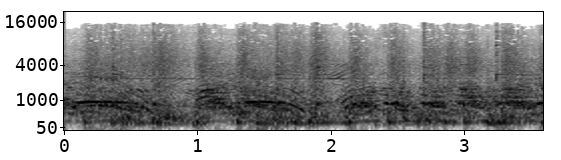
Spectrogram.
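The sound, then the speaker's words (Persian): A crowd of demonstrators in Tel Aviv calls for hostage negotiations. Loud massed voices shout and whoop continuously, with a couple of brief dips in volume. “شب عده‌ای از شهروندان اسرائیلی در تل آویو طی تظاهراتی خواستار شدت گرفتن مذاکرات دولت با گروه افراطی حماس برای آزادی گروگان‌های باقی مانده در دست این گروه شدند.”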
